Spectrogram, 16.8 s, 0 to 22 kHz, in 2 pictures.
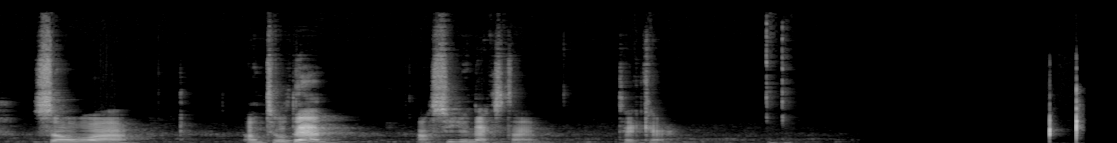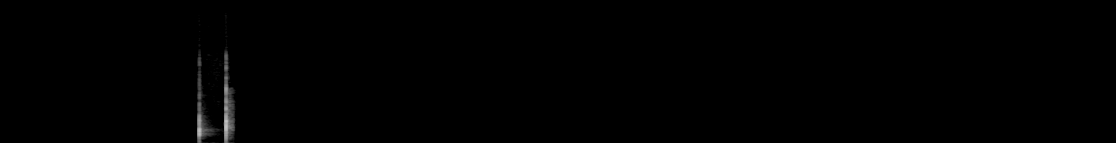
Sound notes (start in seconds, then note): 7.9 click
